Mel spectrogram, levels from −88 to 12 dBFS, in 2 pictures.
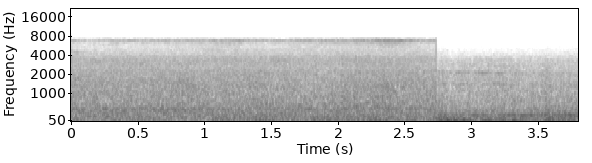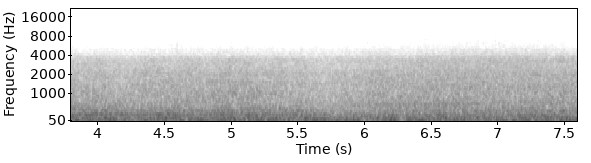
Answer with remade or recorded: recorded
